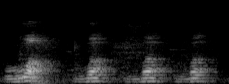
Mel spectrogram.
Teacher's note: Va sound is dantostho. Danta is dental, osta is lips. So labiodental. Va. So you have lip and teeth.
